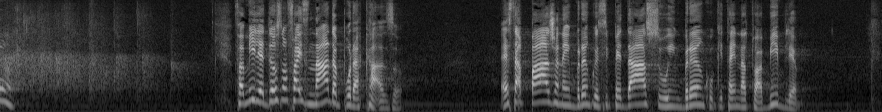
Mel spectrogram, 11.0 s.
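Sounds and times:
audience applause: 0.0s - 2.4s
speech: 2.9s - 5.1s, 6.3s - 10.1s.

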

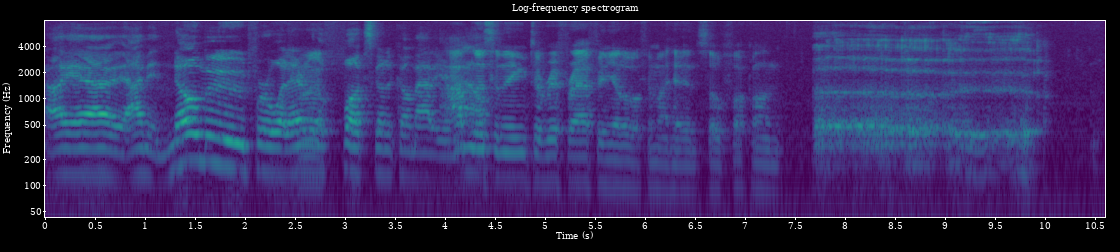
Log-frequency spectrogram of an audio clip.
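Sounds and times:
speech: 0.1s - 8.6s
loud burp: 7.7s - 10.2s.

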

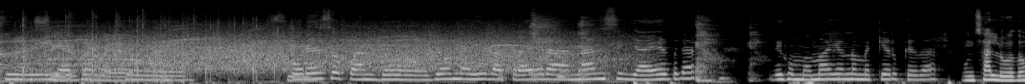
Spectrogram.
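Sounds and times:
speech: 0.0s - 1.1s, 2.9s - 10.2s
crowd applause: 0.0s - 6.6s.

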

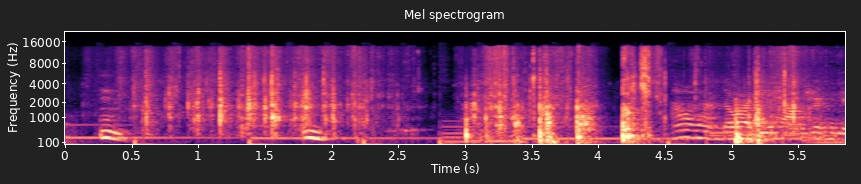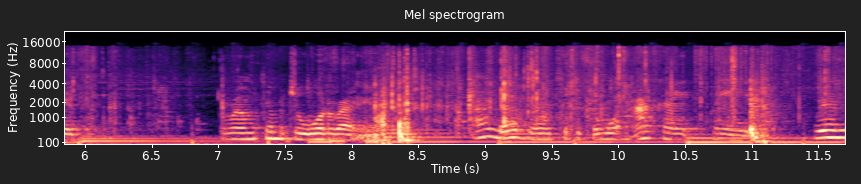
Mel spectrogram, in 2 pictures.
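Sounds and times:
person biting and chewing an apple: 0.0s - 4.6s
speech: 0.2s - 0.7s, 1.8s - 2.2s, 4.6s - 6.2s, 7.1s - 11.7s.

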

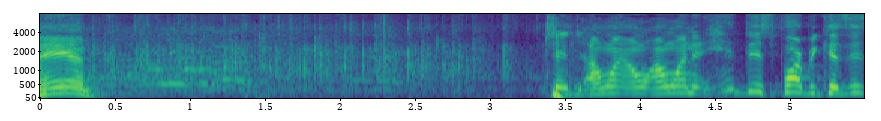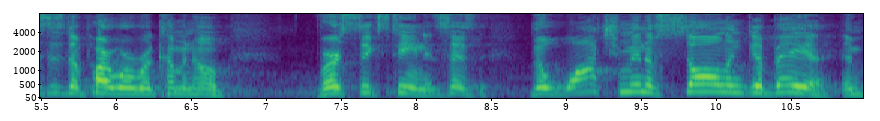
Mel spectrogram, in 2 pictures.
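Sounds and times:
speech: 0.0s - 0.5s, 3.4s - 10.9s
audience cheering: 0.0s - 3.0s
audience applause: 0.0s - 3.4s.

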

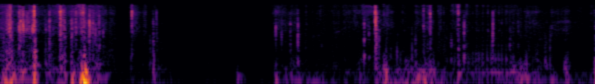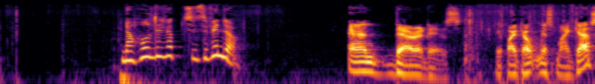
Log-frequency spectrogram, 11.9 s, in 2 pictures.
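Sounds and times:
thin tracing paper rustling: 0.0s - 1.8s, 2.7s - 7.3s, 10.6s - 11.8s
speech: 7.2s - 8.4s, 9.4s - 11.8s.

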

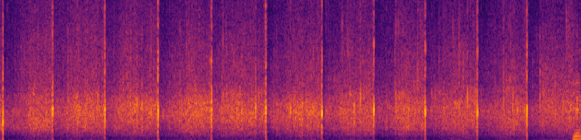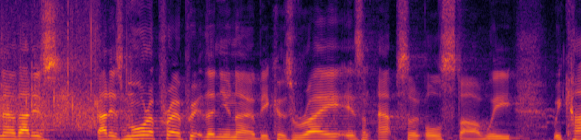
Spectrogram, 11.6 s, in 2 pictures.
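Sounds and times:
audience applause: 0.0s - 7.5s
speech: 5.7s - 11.6s.

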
